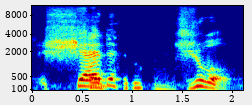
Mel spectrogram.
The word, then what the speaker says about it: schedule: Oh, like the way British say schedule. I'll say it depending it's shed jewel. There's a J in there.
